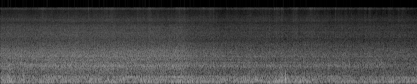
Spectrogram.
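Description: Steady road noise of a moving car heard from inside the cabin: a low tyre-and-engine rumble under an even rushing hiss.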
